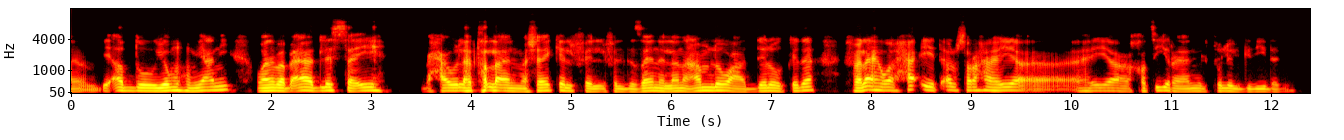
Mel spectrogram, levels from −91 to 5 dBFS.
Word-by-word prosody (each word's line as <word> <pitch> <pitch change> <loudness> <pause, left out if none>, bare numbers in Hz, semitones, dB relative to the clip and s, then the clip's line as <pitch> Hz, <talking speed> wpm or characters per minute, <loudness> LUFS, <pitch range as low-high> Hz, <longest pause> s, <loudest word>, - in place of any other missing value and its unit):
بيقضّوا 125 -1 0
يومهم 125 -1 +3
يعني 145 +5 0 0.3
وأنا 120 +1 +5
بابقى 125 -2 +4
قاعد 130 -2 +4
لسّه 130 -2 0
إيه، 130 +1 0 0.3
باحاول 125 +1 +1
أطلّع 125 +1 +4
المشاكل 125 +3 0
في 110 -1 -4
ال 105 0 -3
في 105 - -8
الdesign 100 +1 -3 0.2
اللي 110 0 +1
أنا 115 -3 -1
عامله 130 +4 +2
وأعدّله 120 -1 0
وكده، 120 +6 -2 0.4
فلأ 155 +6 +6
هو 140 -1 +1
الحق 140 +6 0
يتقال 150 0 -2
بصراحة 140 0 -1
هي 140 +2 +1 0.7
هي 120 -1 -5
خطيرة 115 +2 -5
يعني 105 +1 -4
الTool 100 - -21
الجديدة 100 -2 -5
دي. 105 +5 -20
125 Hz, 155 wpm, -23 LUFS, 110-135 Hz, 0.7 s, فلأ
